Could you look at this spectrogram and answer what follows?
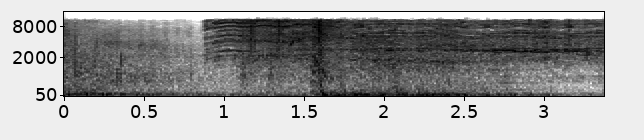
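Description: A Confringo blasting spell in the video game Hogwarts Legacy erupts as a deep rumbling explosion with a sharp crack in the middle, booming low-end and a lingering roar under faint game ambience.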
